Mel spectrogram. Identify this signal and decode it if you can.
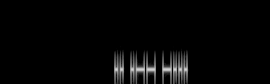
Morse code, heard as a keyed tone, about 46 wpm, 700 Hz. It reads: IWB
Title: Three Challenging Letter-Number Combinations 45wpm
